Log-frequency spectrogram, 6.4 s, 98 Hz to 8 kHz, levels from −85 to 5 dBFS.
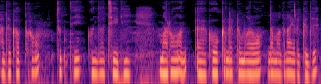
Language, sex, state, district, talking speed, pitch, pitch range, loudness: Tamil, female, Tamil Nadu, Kanyakumari, 110 wpm, 170 Hz, 165-175 Hz, -21 LUFS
